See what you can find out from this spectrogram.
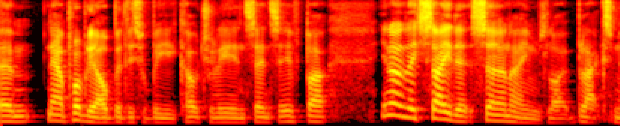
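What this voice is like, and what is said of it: Usual voice. Nothing is said of it.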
